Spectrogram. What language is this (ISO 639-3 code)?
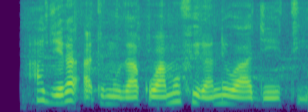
kik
